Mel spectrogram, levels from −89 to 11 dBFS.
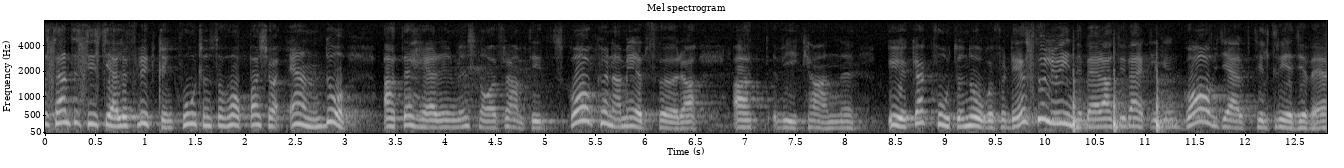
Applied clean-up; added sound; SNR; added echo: none; none; none; none.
